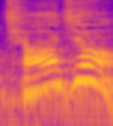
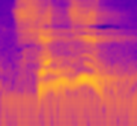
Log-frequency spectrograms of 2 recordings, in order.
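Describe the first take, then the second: First: It is said with a heavy nasal Shanxi accent. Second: It is said in plain standard Mandarin. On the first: "走鼻音" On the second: "比如咱们说前进"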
